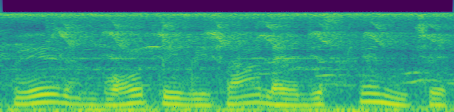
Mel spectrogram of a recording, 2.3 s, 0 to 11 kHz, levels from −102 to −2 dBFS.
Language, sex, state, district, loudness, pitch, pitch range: Hindi, male, Chandigarh, Chandigarh, -13 LUFS, 155 Hz, 140-180 Hz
